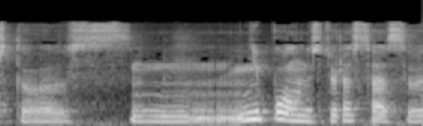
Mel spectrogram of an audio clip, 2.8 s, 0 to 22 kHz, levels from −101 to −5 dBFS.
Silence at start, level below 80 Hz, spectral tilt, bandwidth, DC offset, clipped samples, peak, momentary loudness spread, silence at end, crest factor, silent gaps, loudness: 0 s; -56 dBFS; -3.5 dB/octave; 11 kHz; under 0.1%; under 0.1%; -8 dBFS; 7 LU; 0 s; 16 dB; none; -24 LUFS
